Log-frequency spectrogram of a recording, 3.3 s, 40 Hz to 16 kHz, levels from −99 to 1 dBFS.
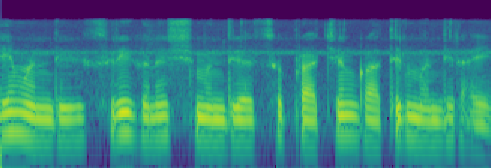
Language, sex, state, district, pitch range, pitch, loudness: Marathi, male, Maharashtra, Sindhudurg, 115-130 Hz, 120 Hz, -19 LUFS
